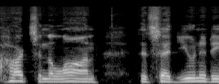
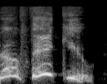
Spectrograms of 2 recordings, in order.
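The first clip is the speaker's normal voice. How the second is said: much higher, gushing reporter voice; mock gushing reporter; 3 dB louder, slower than usual. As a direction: gush like a starstruck reporter. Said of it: "And she says".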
